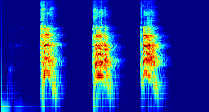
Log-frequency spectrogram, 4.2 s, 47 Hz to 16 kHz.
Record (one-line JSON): {"three_cough_length": "4.2 s", "three_cough_amplitude": 31507, "three_cough_signal_mean_std_ratio": 0.4, "survey_phase": "beta (2021-08-13 to 2022-03-07)", "age": "45-64", "gender": "Female", "wearing_mask": "No", "symptom_cough_any": true, "symptom_runny_or_blocked_nose": true, "symptom_sore_throat": true, "symptom_fatigue": true, "symptom_headache": true, "symptom_change_to_sense_of_smell_or_taste": true, "symptom_loss_of_taste": true, "symptom_onset": "6 days", "smoker_status": "Ex-smoker", "respiratory_condition_asthma": false, "respiratory_condition_other": false, "recruitment_source": "Test and Trace", "submission_delay": "1 day", "covid_test_result": "Positive", "covid_test_method": "RT-qPCR", "covid_ct_value": 23.1, "covid_ct_gene": "ORF1ab gene"}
